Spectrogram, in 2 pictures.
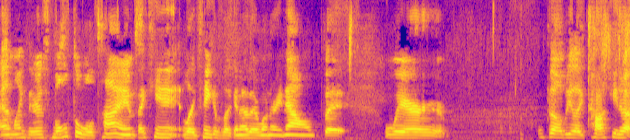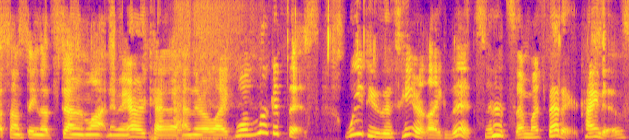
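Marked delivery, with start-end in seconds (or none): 8.6-12.1 old-time put-on transatlantic narrator voice. Speaker describing a film mimics its narrator in a transatlantic accent. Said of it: "Your transatlantic accent's not bad at all".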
